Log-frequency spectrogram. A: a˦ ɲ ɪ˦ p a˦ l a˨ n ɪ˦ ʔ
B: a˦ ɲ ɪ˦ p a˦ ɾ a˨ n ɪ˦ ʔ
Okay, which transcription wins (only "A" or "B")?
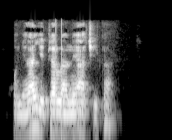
A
